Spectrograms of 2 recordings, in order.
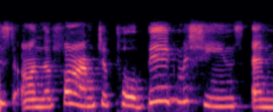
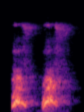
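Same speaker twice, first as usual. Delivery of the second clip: dog bark; 5 semitones higher than usual. Pretend. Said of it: "A dog says".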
